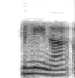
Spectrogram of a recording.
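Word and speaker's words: Ginina: Janina. Mm-hmm. – Can you spell that? I'm sorry. – D-I-N-I-N-A. – One more time. Is it D or G? – G as in giraffe. – Okay. – I-N-I-N-A. – I-N-I-N-A.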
